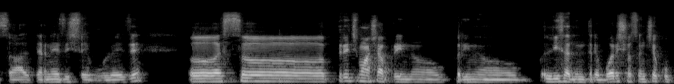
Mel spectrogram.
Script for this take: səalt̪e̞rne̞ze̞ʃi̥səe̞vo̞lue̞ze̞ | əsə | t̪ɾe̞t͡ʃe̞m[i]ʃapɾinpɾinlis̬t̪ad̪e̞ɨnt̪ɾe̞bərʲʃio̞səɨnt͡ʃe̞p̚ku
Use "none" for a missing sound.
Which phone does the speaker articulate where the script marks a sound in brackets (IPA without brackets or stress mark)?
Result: a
